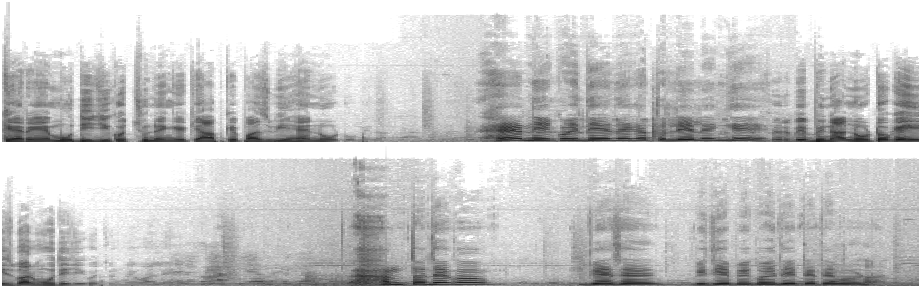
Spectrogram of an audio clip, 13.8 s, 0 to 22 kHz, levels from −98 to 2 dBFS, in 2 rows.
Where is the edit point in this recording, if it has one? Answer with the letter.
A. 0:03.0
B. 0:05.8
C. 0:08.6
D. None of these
D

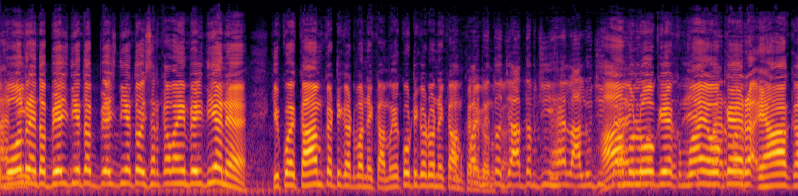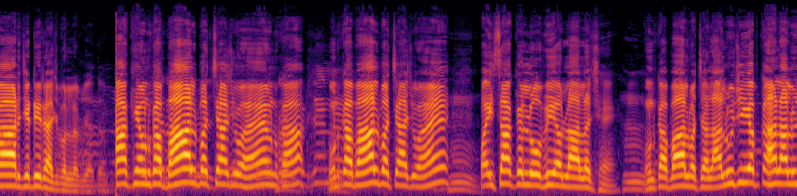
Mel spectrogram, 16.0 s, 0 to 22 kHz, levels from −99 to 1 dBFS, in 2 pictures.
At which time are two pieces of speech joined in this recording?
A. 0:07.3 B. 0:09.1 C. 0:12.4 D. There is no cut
B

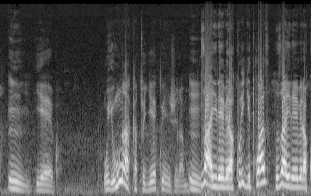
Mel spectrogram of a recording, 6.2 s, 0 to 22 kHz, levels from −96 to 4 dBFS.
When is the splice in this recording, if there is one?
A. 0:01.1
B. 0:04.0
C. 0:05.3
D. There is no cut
B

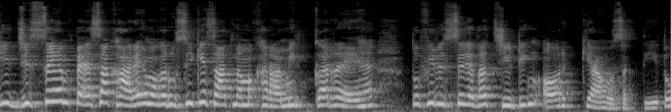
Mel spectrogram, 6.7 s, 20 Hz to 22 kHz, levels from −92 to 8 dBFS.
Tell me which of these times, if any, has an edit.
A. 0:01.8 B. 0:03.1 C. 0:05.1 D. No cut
D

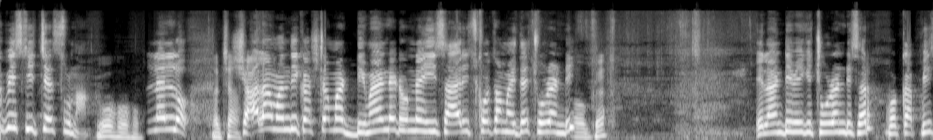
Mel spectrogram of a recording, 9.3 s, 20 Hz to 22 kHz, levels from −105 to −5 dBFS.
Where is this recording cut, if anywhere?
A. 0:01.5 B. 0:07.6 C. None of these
A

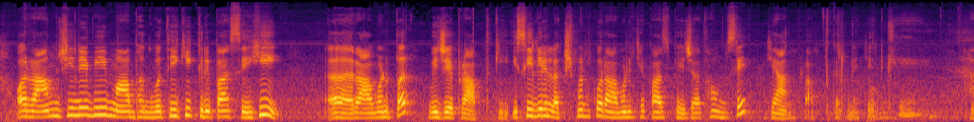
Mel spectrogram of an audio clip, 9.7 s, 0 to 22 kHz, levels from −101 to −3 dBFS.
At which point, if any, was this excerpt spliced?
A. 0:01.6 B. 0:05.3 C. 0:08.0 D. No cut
B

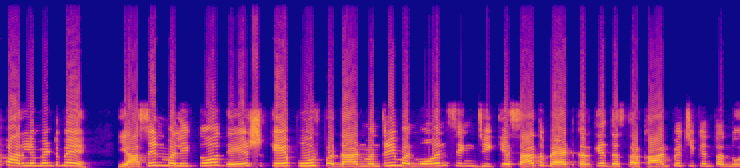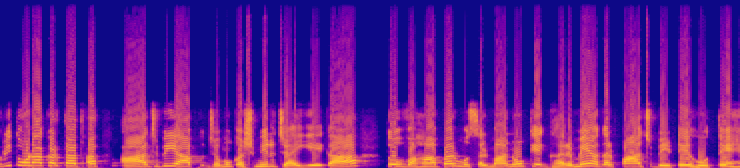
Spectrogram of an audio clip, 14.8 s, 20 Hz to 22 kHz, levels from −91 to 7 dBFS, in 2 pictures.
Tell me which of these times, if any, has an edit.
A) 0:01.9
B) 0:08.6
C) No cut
B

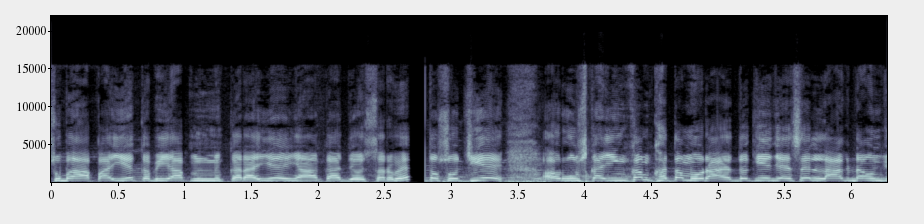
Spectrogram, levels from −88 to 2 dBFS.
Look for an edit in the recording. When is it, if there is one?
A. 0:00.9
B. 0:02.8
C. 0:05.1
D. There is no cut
B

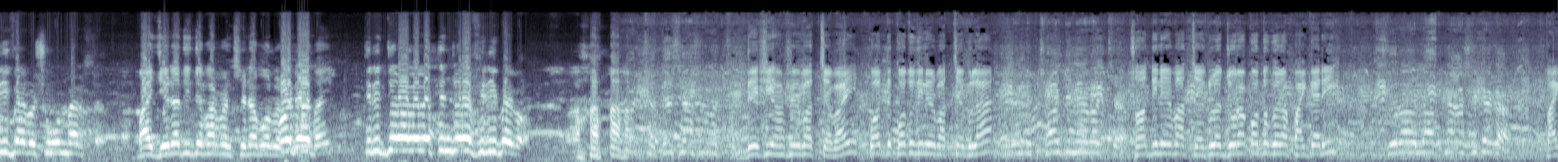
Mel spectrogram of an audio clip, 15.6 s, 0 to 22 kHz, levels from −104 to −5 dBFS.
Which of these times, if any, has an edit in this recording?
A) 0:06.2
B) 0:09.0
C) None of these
A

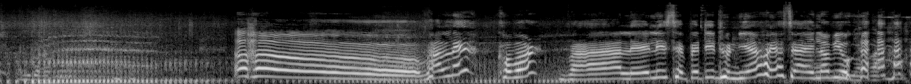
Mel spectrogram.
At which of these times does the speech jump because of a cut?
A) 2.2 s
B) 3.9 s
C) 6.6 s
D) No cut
D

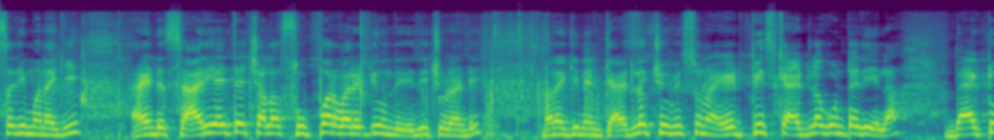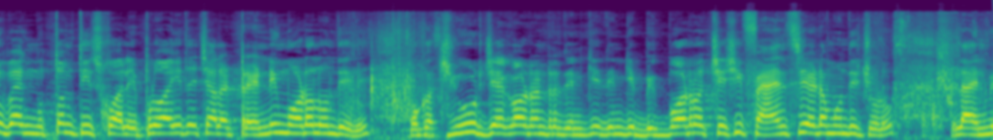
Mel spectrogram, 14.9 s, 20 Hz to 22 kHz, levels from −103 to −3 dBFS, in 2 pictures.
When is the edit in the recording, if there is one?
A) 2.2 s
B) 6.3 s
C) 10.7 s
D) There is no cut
C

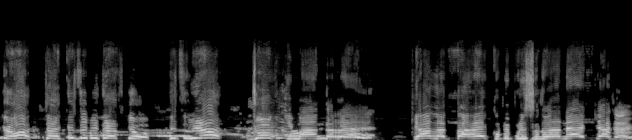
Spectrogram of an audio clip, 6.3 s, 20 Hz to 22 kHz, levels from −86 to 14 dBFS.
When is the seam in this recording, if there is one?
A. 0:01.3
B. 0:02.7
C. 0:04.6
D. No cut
B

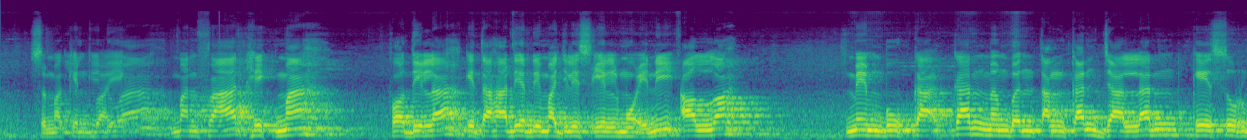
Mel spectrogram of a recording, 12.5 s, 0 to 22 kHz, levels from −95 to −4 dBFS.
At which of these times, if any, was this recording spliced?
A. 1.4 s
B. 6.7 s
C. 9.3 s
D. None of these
A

